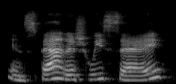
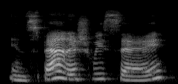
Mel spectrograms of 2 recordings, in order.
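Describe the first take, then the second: No difference in how they are said.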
